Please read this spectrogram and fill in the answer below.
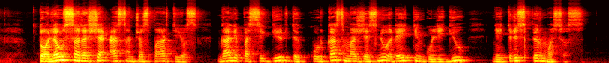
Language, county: Lithuanian, Klaipėda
